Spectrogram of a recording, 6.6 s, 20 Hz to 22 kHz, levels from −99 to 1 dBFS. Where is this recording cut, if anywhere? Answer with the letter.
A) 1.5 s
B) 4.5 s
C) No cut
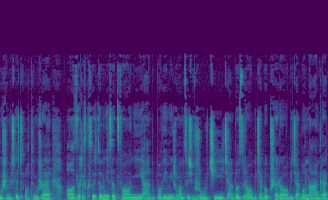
C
